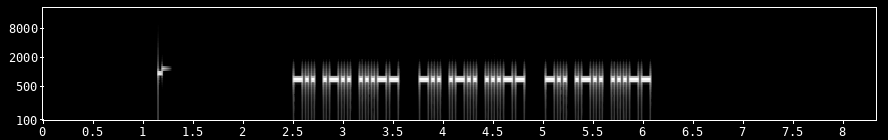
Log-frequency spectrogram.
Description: Morse code, heard as a keyed tone, about 37 wpm, 700 Hz. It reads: DL3 DL3 DL3
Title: Callsign Prefixes for Top 25 DXCC - Repeated 3x - 40wpm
